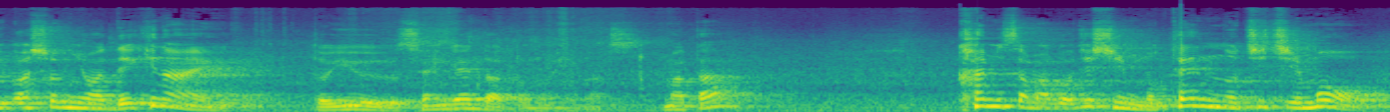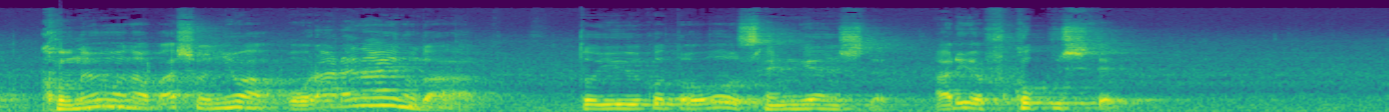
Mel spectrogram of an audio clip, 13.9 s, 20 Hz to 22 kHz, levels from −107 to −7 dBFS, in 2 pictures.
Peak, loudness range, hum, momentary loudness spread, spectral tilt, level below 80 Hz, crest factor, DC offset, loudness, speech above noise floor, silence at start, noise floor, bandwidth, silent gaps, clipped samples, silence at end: 0 dBFS; 4 LU; none; 20 LU; -5 dB/octave; -44 dBFS; 16 dB; under 0.1%; -17 LUFS; 20 dB; 0 s; -36 dBFS; 16.5 kHz; none; under 0.1%; 0 s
